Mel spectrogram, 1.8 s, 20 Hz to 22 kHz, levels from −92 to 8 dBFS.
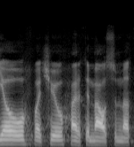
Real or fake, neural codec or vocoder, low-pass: fake; codec, 24 kHz, 1.2 kbps, DualCodec; 10.8 kHz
